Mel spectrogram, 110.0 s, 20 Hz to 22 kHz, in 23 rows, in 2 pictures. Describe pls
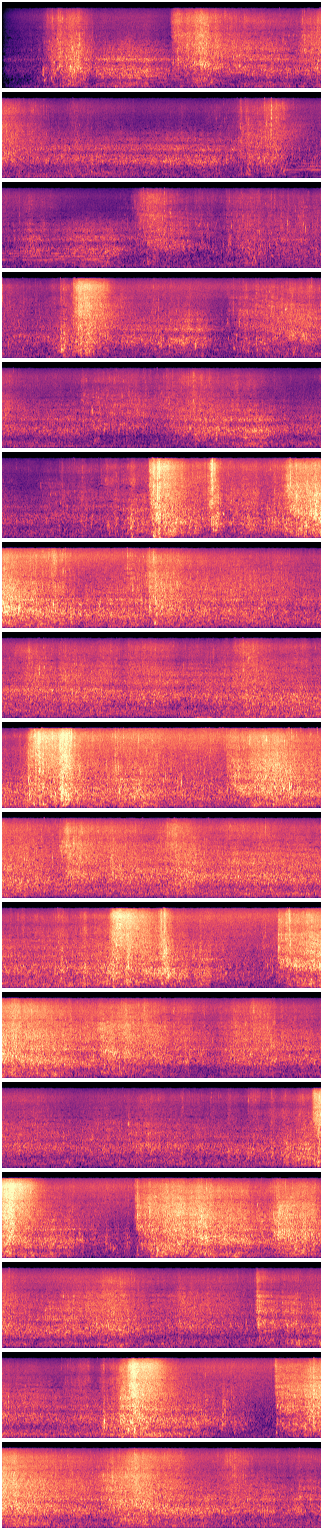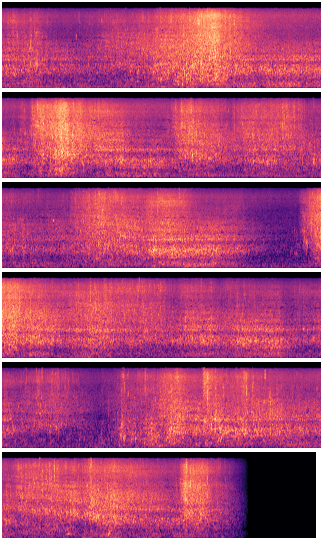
This is the sound of waves crashing to the shore. Recorded in stereo with a Sony PCM-D100.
